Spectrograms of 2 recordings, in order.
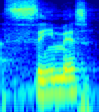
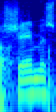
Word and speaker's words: Seamus: Uh, Seamus Power, uh, that's his name. Yeah. Yeah. Yeah. Uh, Sheamus Power. Yeah. Oh, said it wrong.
